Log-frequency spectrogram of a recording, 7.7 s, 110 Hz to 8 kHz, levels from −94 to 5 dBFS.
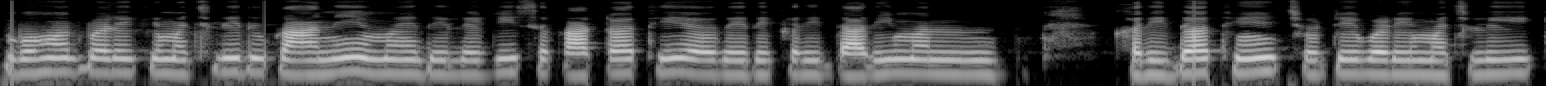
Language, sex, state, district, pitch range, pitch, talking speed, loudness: Chhattisgarhi, female, Chhattisgarh, Jashpur, 195-215 Hz, 205 Hz, 140 wpm, -22 LUFS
